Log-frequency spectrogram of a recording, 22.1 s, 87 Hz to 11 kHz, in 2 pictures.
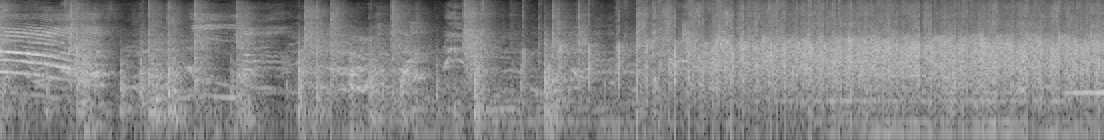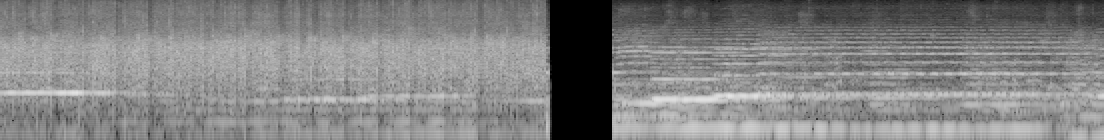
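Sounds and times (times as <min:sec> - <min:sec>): audience applauding: 0:05.2 - 0:16.6
quiet music: 0:07.9 - 0:16.4, 0:17.2 - 0:22.0.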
